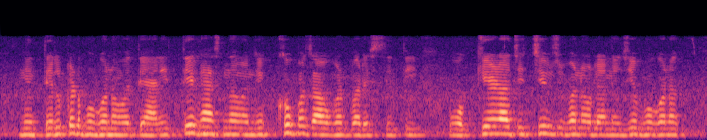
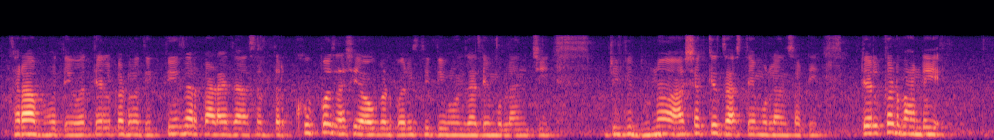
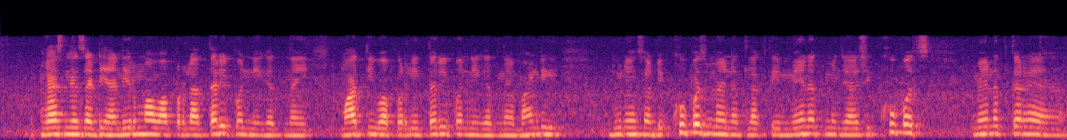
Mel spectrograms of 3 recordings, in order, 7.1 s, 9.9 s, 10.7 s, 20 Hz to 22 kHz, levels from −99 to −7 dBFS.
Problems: constant background noise, background conversations at intervals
